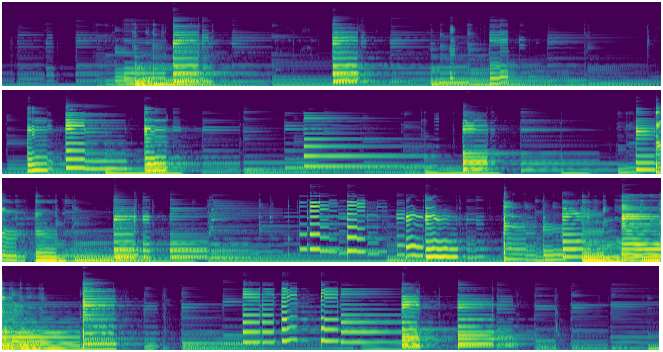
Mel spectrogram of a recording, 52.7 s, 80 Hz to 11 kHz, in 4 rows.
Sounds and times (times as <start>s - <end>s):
Music: 0.0s - 52.6s.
